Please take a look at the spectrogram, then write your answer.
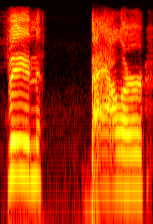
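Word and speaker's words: Bálor: Anyway, we got Tyson Kidd going up against Finn Balor with the accent on the A.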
